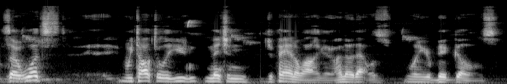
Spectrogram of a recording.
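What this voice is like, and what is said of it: Southern American accent. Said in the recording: “I got a Southern accent ... Southern accents ... based on your accent? ... to me, you sound a lot like Bowman ... we're from both from Cleveland County.”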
